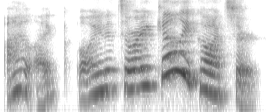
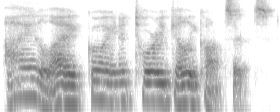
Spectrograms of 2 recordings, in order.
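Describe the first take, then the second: First: It is said mixing low and high pitch. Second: It is said in a flat, robot-like voice.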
